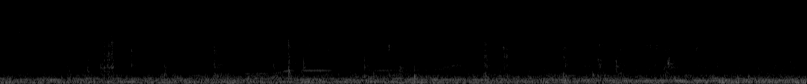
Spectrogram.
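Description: Faint chewing of a mouthful of juicy hamburger: soft, wet clicks scattered throughout, over a low steady hum.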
